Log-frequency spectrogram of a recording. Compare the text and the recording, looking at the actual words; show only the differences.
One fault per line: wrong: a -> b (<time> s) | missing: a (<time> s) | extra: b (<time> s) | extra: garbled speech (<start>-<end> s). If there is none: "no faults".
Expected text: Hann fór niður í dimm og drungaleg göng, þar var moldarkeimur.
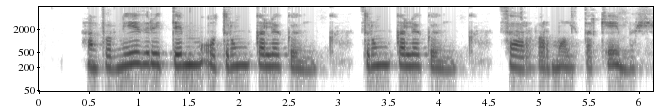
extra: drungaleg göng (3.3 s)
